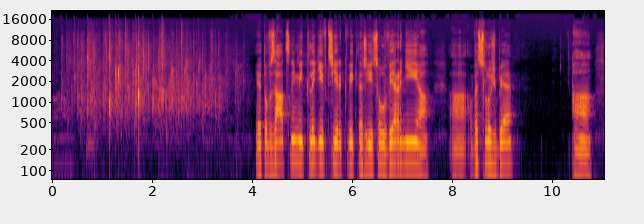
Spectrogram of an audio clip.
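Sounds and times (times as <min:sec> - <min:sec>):
audience applauding: 0:00.0 - 0:04.0
speech: 0:04.0 - 0:09.3, 0:10.4 - 0:11.0.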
